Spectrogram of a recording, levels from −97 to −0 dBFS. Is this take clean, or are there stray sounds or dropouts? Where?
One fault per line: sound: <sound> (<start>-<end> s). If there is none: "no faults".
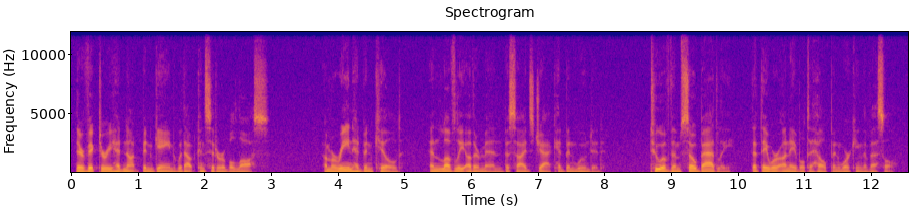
no faults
